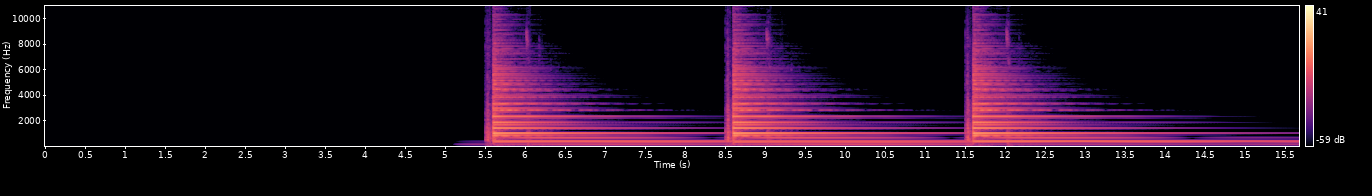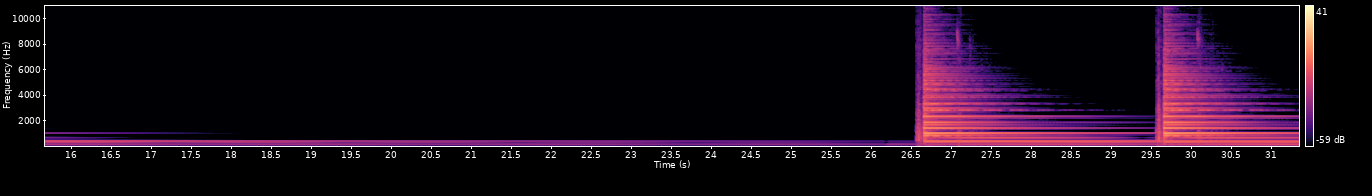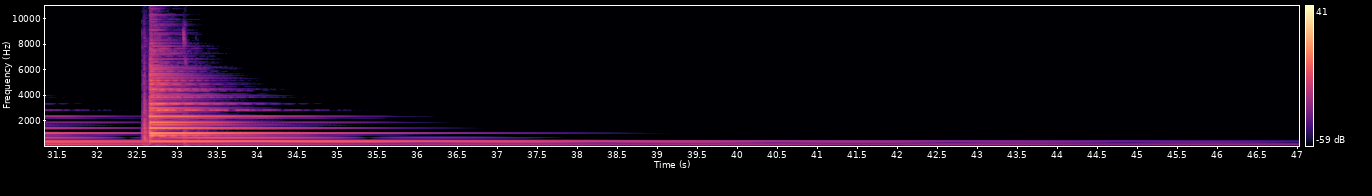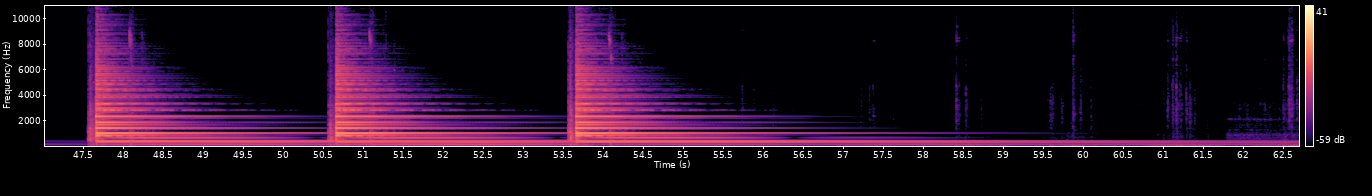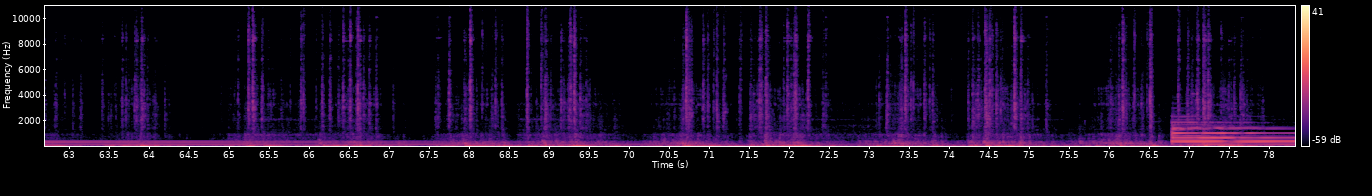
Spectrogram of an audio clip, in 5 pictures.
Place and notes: Allée de la La Chartreuse, Neuville-sous-Montreuil, France - Neuville sous Montreuil - Angélus - volée
Neuville sous Montreuil
Clocher de la chartreuse de Neuville
Angélus - volée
